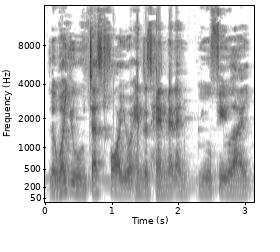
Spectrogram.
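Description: A man talking casually as a podcast guest, halting with many restarts and mixing English terms into his speech. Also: on the low side, flat delivery, a little mellow, soft background music.

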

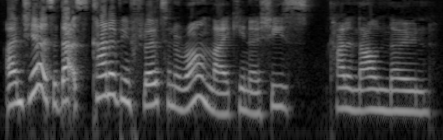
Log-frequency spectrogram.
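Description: A woman's voice: medium pitch, moderate pace. A woman with a British accent casually telling stories and chatting as a podcast co-host. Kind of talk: casual storytelling and chat.

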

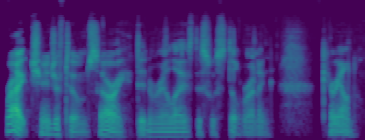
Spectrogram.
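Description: A man playing a deep-voiced, sardonic interviewer. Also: expressive, creaky, a bit bright, full character voice. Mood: wry. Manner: sardonic, brisk. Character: dry, teasing male interviewer. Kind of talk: audio drama dialogue.

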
